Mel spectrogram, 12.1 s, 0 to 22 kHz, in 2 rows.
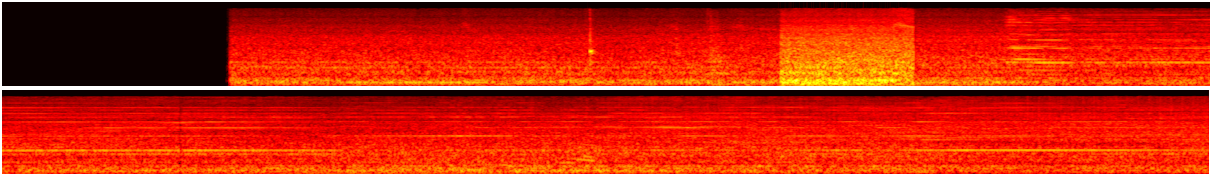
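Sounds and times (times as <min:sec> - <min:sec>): steady machine whine: 0:01.2 - 0:12.0
shaper machine running: 0:03.8 - 0:12.0
loud burst of machine noise: 0:03.9 - 0:12.0.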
